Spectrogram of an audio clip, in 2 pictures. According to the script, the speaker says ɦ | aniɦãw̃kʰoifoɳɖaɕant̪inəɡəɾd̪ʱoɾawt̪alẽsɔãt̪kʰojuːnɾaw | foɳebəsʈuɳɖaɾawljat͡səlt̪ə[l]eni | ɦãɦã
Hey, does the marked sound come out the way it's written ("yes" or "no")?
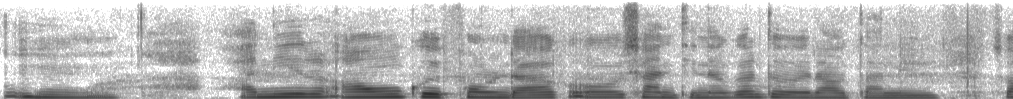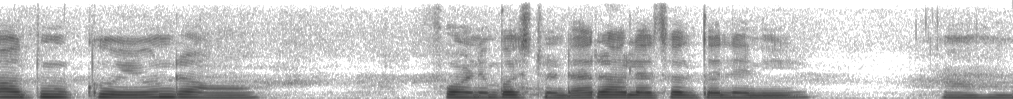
yes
